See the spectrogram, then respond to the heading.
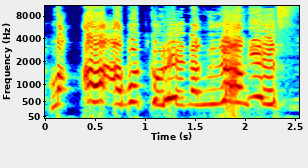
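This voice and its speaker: A woman's voice: very high-pitched, takes it slowly, sharp tone, no echo, exaggerated voice. A woman playing a wronged, long-suffering young daughter with a Filipino accent, tearful and defiant in a radio drama. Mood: tearful defiance.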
